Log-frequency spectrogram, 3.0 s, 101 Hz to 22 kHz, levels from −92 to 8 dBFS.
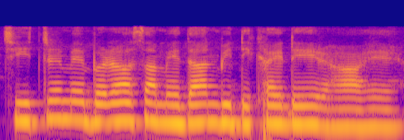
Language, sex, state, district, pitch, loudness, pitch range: Hindi, female, Arunachal Pradesh, Longding, 200 Hz, -13 LUFS, 185-215 Hz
